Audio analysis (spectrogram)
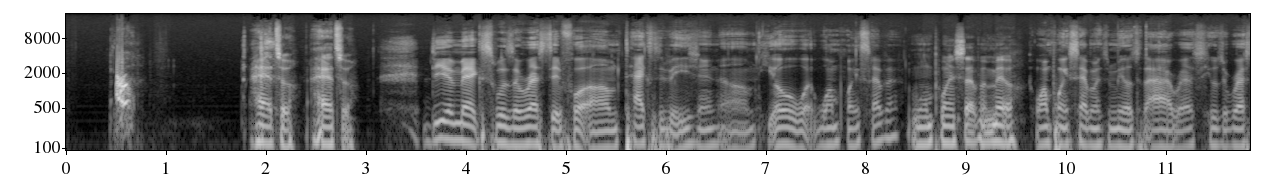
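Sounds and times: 
dog barking: 0:00.5 - 0:00.8
speech: 0:01.9 - 0:11.8.

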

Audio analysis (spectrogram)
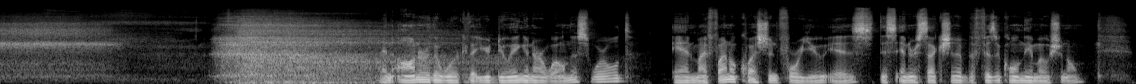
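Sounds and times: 
deep breath taken as a calming pause: 0:00.0 - 0:05.7, 0:11.0 - 0:11.3
sustained rush of air: 0:00.2 - 0:05.9
speech: 0:03.8 - 0:11.3.

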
